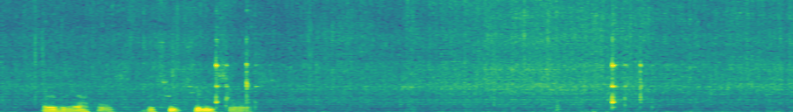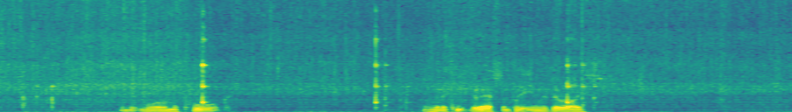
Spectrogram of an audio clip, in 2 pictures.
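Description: A metal utensil scrapes and taps against the pan.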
